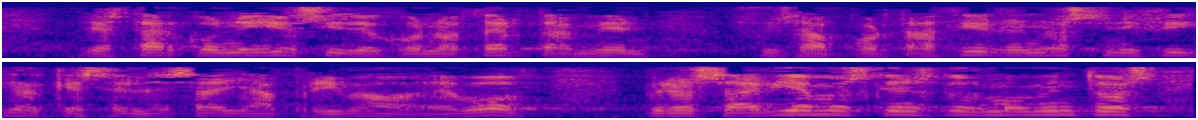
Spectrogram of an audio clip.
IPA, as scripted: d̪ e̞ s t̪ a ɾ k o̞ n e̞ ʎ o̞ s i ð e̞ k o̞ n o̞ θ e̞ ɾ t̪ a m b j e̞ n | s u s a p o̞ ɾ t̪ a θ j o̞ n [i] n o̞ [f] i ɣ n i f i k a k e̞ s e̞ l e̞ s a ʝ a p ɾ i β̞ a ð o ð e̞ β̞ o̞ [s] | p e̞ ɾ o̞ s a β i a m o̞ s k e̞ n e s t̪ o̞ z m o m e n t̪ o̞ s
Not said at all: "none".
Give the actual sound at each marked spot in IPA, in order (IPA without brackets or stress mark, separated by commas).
e, s, θ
